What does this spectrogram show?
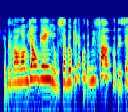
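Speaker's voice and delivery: loud, fast pressing for answers; insistent demand. Retold or imitated. Lawyer demanding the truth from client, loud and insistent. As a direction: press an evasive client, raising the voice.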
